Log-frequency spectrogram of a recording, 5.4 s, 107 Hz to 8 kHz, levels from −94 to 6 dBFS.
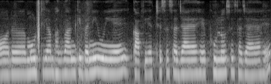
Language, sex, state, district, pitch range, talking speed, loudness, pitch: Hindi, female, Himachal Pradesh, Shimla, 185-195 Hz, 175 wpm, -19 LUFS, 190 Hz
